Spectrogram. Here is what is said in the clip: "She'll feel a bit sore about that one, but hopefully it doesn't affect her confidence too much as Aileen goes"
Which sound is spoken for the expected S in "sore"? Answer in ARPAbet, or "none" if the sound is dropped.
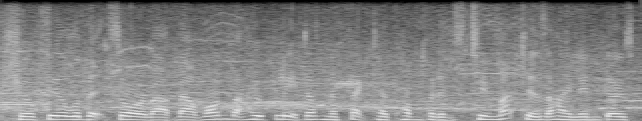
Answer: S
